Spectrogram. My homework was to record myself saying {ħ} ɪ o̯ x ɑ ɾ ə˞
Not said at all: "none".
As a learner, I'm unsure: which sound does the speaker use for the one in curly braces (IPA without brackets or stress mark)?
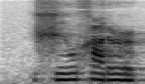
x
